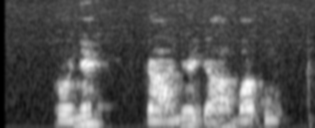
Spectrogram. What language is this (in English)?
Igbo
